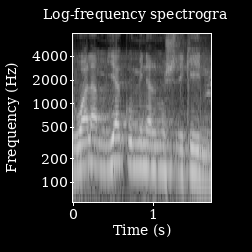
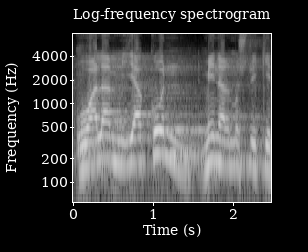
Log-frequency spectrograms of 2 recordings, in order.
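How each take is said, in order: First: The word yakun is said without the final n. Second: The word yakun ends with an n sound. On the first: This form is lighter and easier to say. "Ini boleh diringankan" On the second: This is the original full form. "jadi asalnya walam yakun minal musyrikin, namun agak berat"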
